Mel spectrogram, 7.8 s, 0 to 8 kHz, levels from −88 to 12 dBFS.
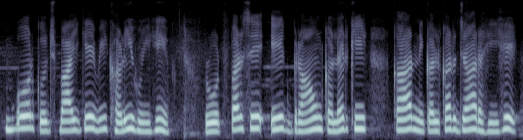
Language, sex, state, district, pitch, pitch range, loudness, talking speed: Hindi, female, Madhya Pradesh, Bhopal, 225 Hz, 200-240 Hz, -12 LUFS, 145 wpm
